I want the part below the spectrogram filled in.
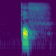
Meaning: koff
- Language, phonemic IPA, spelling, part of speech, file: Dutch, /kɔf/, kof, noun, Nl-kof.ogg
